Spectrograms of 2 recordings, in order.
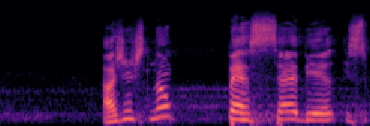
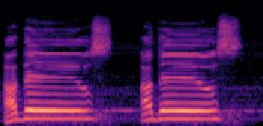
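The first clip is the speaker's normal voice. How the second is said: loud, higher, sustained whistle-like call; train whistle; 4 semitones higher, 6 dB louder, much slower than usual. Acted. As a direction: hold the word on one pitch like a train's whistle. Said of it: "O apito do trem".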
